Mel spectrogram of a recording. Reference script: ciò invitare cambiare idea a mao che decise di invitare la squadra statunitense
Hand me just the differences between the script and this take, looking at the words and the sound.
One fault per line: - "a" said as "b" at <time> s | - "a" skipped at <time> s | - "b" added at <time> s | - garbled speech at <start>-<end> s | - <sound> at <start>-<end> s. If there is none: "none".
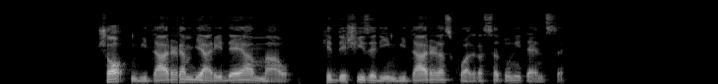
none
